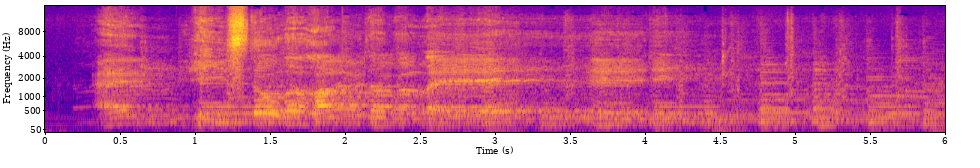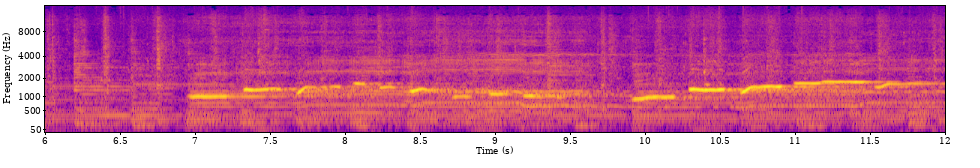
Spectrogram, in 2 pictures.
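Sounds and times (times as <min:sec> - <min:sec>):
speech: 0:01.2 - 0:03.1
steady instrumental accompaniment: 0:03.4 - 0:12.0
person whistling a clear bright melody: 0:06.9 - 0:12.0.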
